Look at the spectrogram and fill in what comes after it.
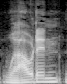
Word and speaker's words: Loudon: I don't know how you say L-O-U-D-O-N. Loudon.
